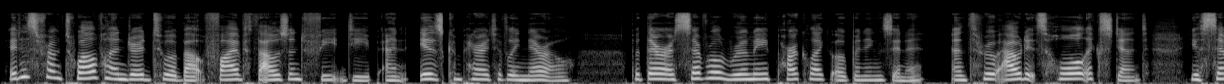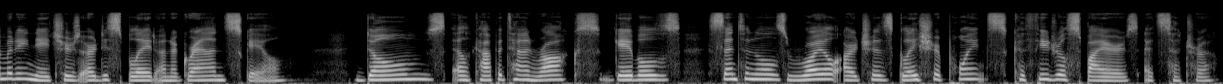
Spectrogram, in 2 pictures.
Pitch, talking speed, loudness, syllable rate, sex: 215 Hz, 125 wpm, -20 LUFS, 4.1 syllables/s, female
